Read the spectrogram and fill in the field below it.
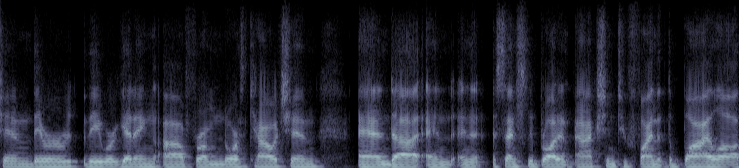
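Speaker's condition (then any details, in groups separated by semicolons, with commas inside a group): No condition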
